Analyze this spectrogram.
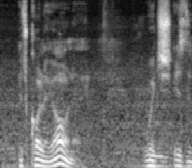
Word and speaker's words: Corleone: Corleon. Corleone. Mhm. It's Corleone, which is the name of the town.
